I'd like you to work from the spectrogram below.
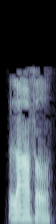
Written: larval

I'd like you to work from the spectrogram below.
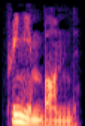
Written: premium bond

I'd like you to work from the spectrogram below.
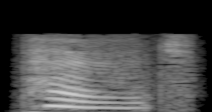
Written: purge

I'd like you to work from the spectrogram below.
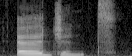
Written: urgent

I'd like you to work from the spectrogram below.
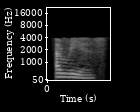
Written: arrears

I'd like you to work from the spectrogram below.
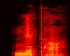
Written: nipper

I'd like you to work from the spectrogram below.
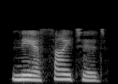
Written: near-sighted

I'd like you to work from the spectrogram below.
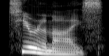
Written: tyrannize

